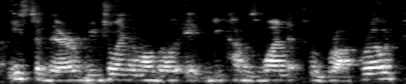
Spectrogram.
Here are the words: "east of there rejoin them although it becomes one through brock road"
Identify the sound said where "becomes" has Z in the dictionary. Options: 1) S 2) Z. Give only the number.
2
